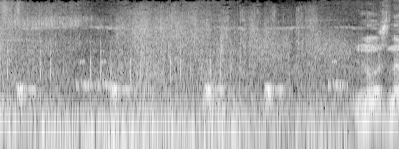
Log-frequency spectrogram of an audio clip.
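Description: An electronic interface chime sweeps up and down.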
